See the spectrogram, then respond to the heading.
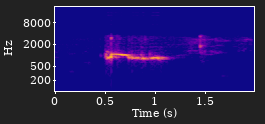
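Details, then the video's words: Trapping lure of a zebra dove: a single rolling, pulsed coo lasting about three quarters of a second, starting with a short upward lift and sliding gently lower, followed by a faint higher chirp. "suara pancingan dan suara pikat perkutut paling ampuh"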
